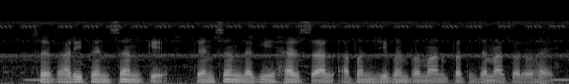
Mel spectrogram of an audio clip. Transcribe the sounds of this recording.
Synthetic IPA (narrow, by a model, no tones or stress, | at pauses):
səɾkaːɾipensənkḛ | pẽnsənləɡiɦəɾsaːlə̰pənd͡ʒiːbənpɾəmaːnpət̪d͡ʒəmakəɾoɦɛː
